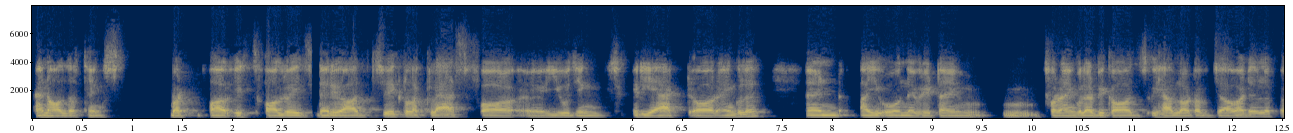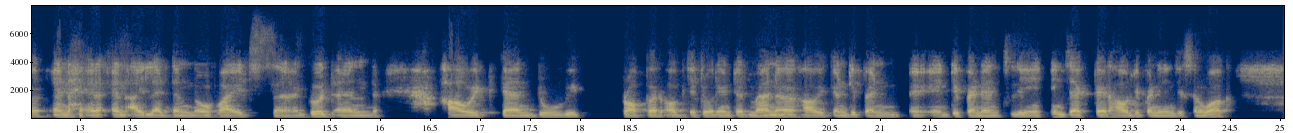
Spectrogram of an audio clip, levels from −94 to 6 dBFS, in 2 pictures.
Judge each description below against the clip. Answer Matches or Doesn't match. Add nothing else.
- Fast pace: Doesn't match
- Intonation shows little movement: Matches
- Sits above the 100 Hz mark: Doesn't match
